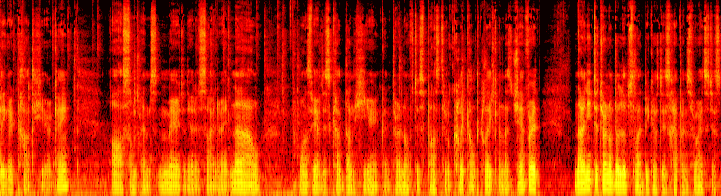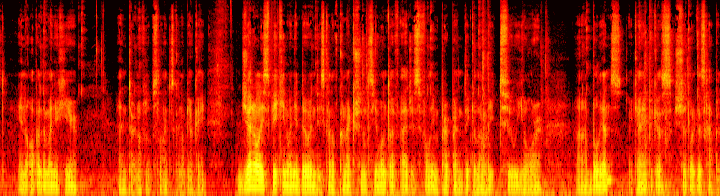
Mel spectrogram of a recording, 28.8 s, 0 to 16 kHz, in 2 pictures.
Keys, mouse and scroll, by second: 0.1 KP_5, 0.4-0.8 middle drag, 0.9 shift+middle drag, 1.5 shift+middle click, 1.9 shift+click, 2.4 alt+x, 3.6 click, 4.0 shift+middle click, 4.3-5.2 shift+middle drag, 5.6 Tab, 7.5 Tab, 7.9 middle click, 8.1 click, 8.7 alt+click, 9.7 ctrl+shift+b, 10.8 click, 14.7 click, 15.6 click, 16.7 click, 17.7 middle click, 18.5 middle click, 18.8 shift+middle click, 19.1 Tab, 19.5 shift+middle click, 20.4 click, 20.9 middle click, 21.2 k, 22.7 click, 23.5 click, 23.8 space, 24.8 k, 25.6 click, 26.6 click, 27.4 Tab, 27.5 space, 27.8 click, 28.4 shift+click.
